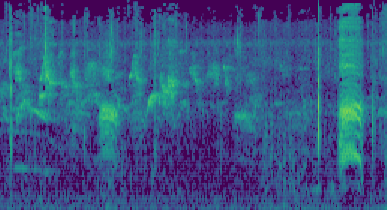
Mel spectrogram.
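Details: Crows gathered in huge numbers squabbling over food. Two loud, hoarse caws ring out, one early and one near the end, over a background of softer chirps and chatter from the crowd.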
